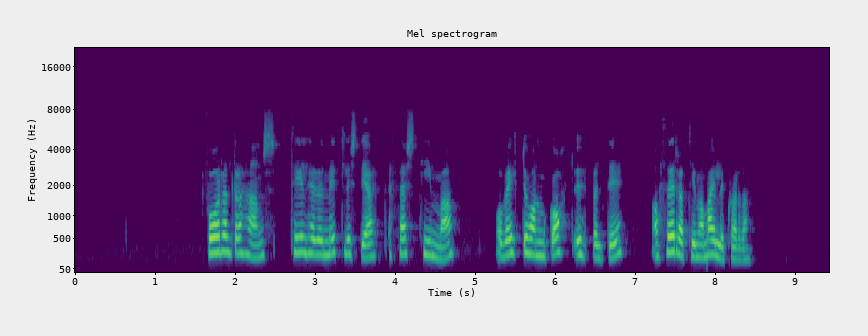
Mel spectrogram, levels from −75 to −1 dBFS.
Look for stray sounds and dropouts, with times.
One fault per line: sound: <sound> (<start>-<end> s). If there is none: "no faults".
no faults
